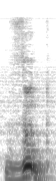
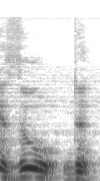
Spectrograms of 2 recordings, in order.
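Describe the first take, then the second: First: The sounds are joined in one syllable. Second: The sounds are split apart with a break. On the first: The speaker calls it right. "dhud together" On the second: The speaker calls it wrong. "Don't say dhud"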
